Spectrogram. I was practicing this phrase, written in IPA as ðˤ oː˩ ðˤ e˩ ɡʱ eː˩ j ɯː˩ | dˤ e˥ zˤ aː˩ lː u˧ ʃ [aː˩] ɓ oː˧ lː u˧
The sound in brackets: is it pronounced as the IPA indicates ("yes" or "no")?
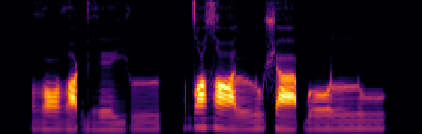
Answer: yes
